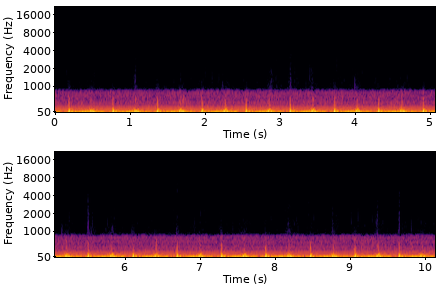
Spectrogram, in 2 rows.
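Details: Heart sounds recorded after eating, sound quality enhanced; steady, rapid low thumping heartbeat at about 100 beats a minute under a constant hum, regular rhythm.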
